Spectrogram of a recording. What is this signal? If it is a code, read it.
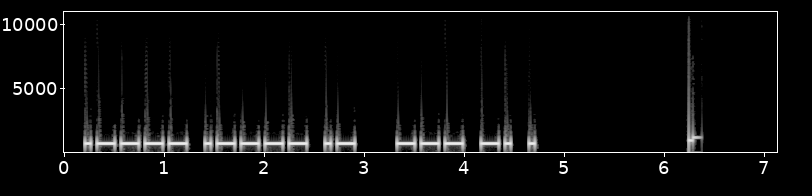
Morse code, heard as a keyed tone, about 20 wpm, 700 Hz. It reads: 11A ONE
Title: Field Day Exchanges Encore - 20wpm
